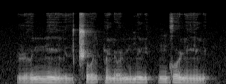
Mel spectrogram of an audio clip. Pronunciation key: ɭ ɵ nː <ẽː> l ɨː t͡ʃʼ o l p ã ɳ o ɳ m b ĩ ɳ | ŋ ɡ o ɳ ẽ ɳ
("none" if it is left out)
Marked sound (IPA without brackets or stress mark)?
ẽː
